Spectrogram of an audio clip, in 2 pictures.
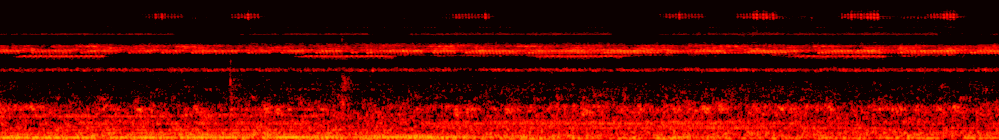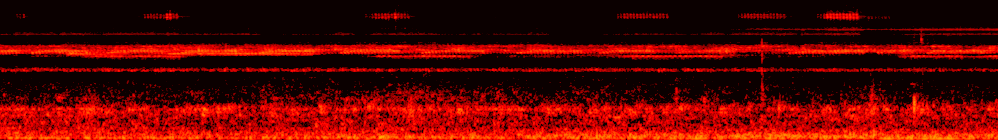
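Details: Autumn night insects sing in an unbroken layered chorus: constant shrill trills plus a very high pulsing beat that comes and goes every second or two, with low rumbling noise beneath.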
